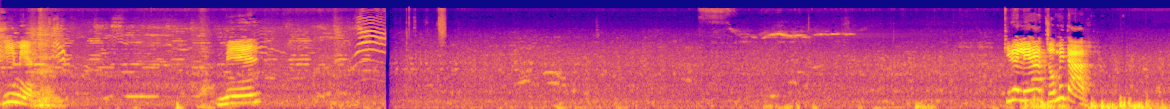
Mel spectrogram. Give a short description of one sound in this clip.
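Kittens mew with high, thin cries.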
